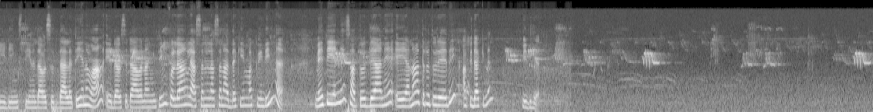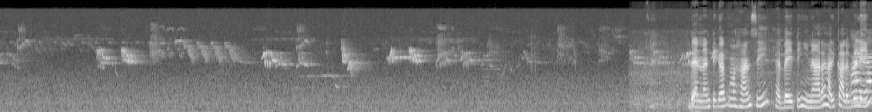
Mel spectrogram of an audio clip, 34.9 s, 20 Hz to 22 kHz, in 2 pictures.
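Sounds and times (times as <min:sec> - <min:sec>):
birds chattering: 0:00.0 - 0:11.4, 0:30.1 - 0:34.9
steady background hiss: 0:00.0 - 0:34.9.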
